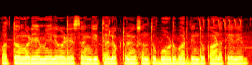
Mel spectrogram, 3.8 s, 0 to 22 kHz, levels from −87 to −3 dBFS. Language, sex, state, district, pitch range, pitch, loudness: Kannada, male, Karnataka, Bidar, 125-130 Hz, 125 Hz, -13 LUFS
